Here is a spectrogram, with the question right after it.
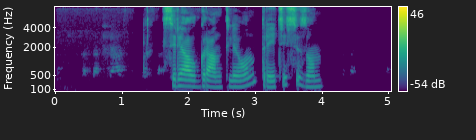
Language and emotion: Russian, neutral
